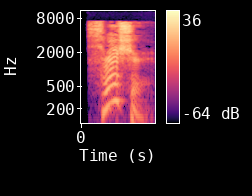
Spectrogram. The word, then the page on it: thresher: British English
